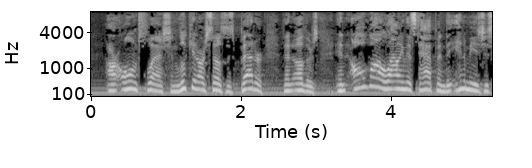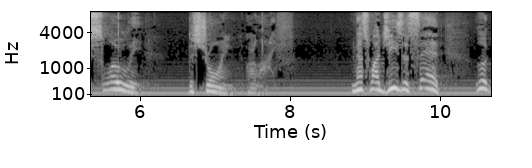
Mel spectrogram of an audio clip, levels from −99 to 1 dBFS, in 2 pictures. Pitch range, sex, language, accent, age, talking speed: 120-190 Hz, male, English, American, 50-69, 180 wpm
